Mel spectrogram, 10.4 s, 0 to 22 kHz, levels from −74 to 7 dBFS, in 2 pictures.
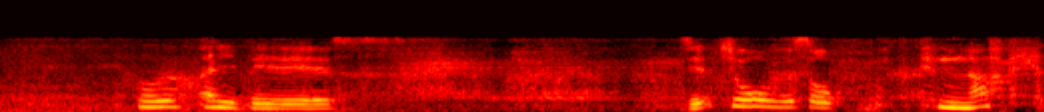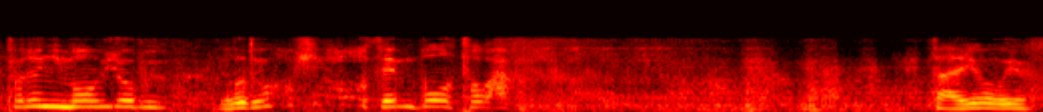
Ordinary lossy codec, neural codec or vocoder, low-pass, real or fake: none; codec, 16 kHz in and 24 kHz out, 0.8 kbps, FocalCodec, streaming, 65536 codes; 5.4 kHz; fake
